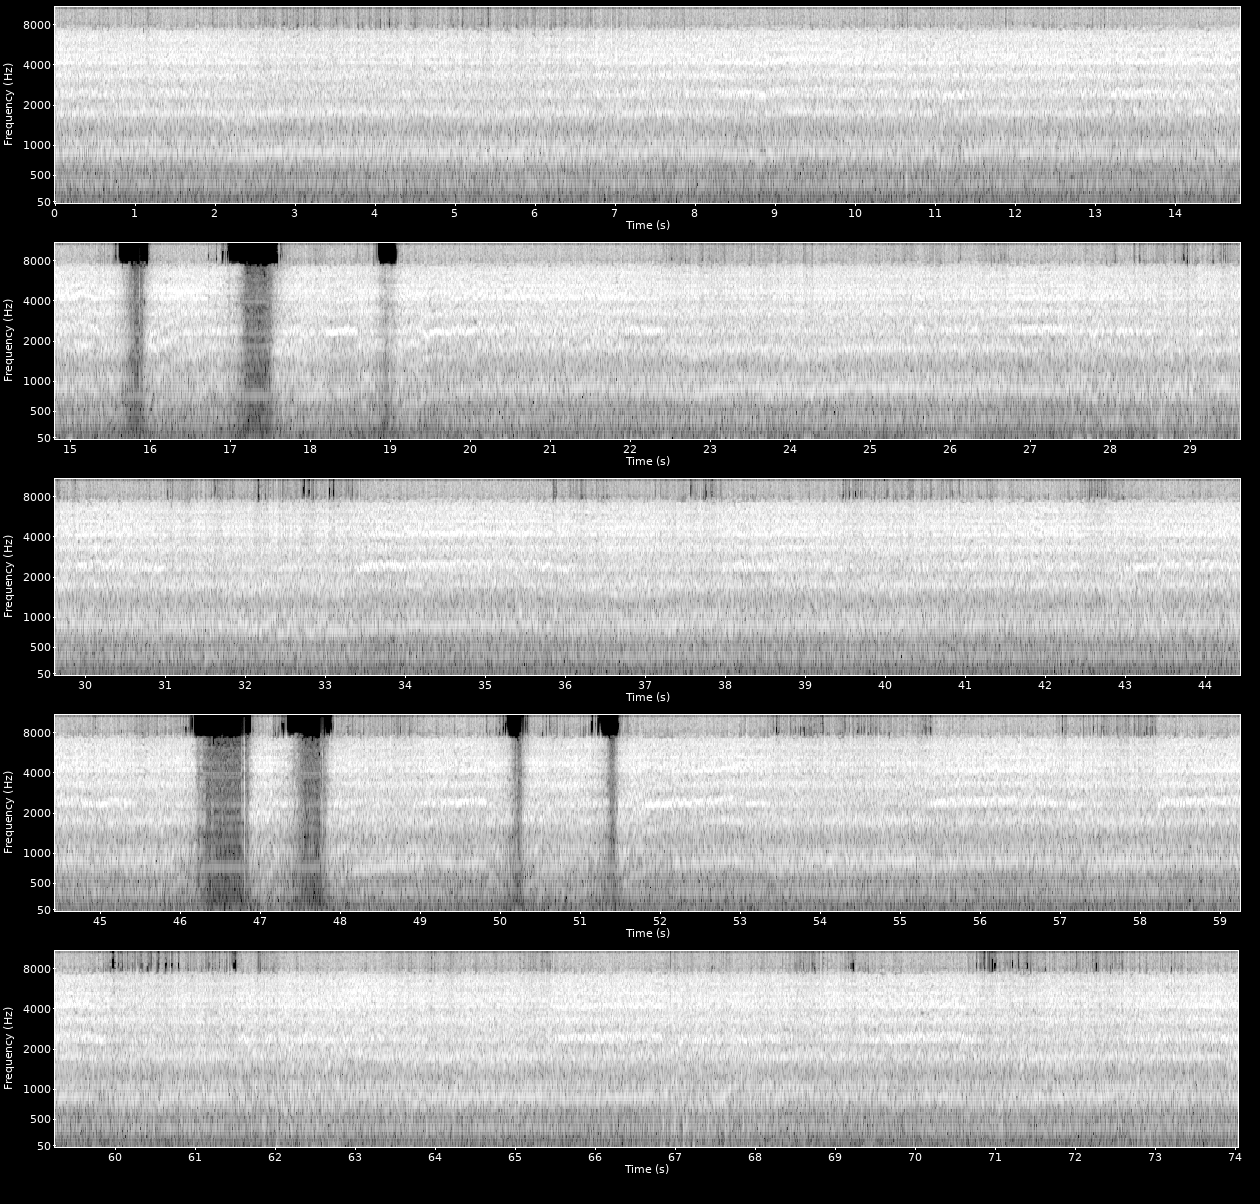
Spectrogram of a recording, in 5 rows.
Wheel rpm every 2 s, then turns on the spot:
230, 230, 230, 230, 220, 230, 230, 170, 80, 140, 210, 220, 230, 220, 220, 220, 210, 210, 220, 220, 220, 220, 210, 50, 180, 110, 200, 210, 210, 210, 210, 210, 210, 220, 230, 210, 220.
none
